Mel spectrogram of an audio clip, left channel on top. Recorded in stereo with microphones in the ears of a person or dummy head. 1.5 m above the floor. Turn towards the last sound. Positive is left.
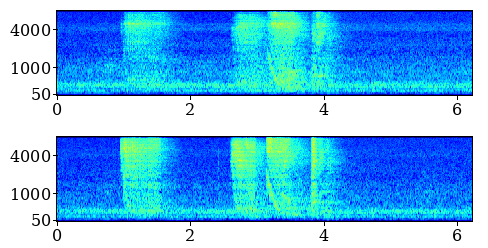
turn(degrees=-65)  # may be behind; listen again after turning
